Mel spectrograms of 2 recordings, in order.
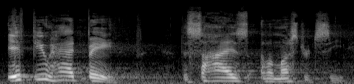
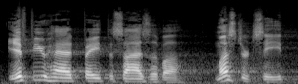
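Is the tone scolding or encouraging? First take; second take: encouraging; scolding. First: It sounds warm and encouraging. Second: It sounds disappointed and scolding.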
